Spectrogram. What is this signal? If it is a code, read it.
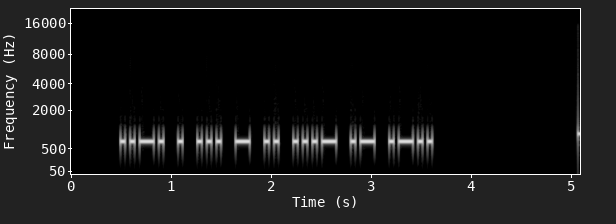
Morse code, heard as a keyed tone, about 25 wpm, 700 Hz. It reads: FESTIVAL
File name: 8 Letter Words - First 3 Letters Given - 25wpm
